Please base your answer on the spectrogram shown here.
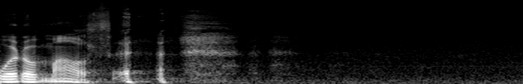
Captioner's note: laughing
